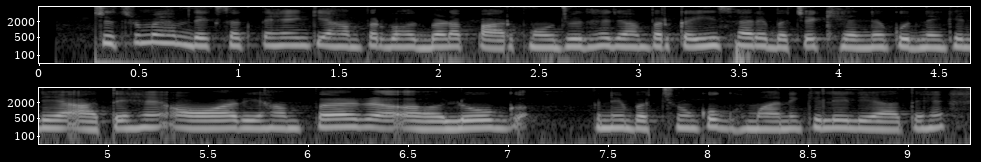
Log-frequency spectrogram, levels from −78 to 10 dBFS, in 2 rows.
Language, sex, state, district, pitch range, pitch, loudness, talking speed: Hindi, female, Jharkhand, Jamtara, 205-230 Hz, 215 Hz, -28 LUFS, 245 wpm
